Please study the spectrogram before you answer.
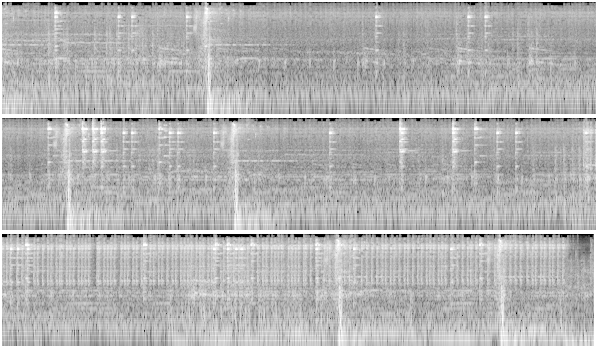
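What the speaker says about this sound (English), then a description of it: "Yeah, that's the minigun." A minigun fires in the video game Ragdoll Universe, with bursts of rapid gunfire and clinking metallic impacts over a continuous synthetic background hum. Sharp peaks cluster in several volleys.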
